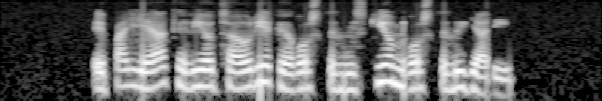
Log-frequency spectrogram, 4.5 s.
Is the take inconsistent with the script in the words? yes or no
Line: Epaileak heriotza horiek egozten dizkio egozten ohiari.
no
